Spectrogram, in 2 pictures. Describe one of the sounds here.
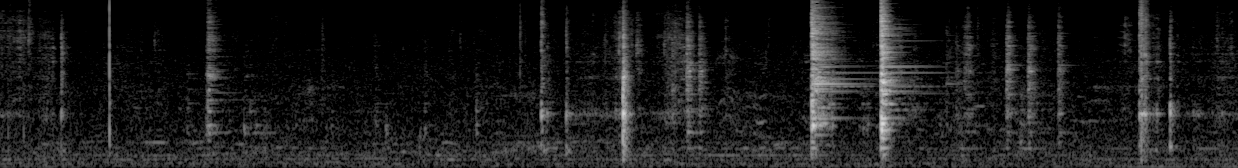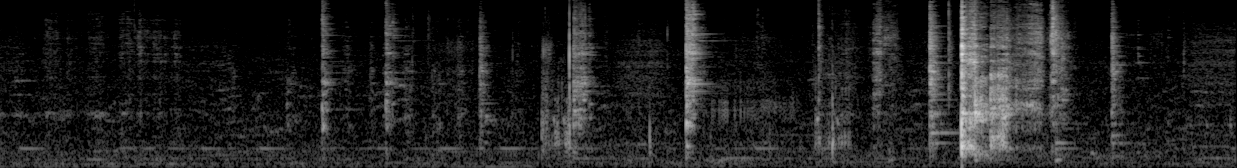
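A metal spoon scrapes and clinks against metal pots and plates.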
